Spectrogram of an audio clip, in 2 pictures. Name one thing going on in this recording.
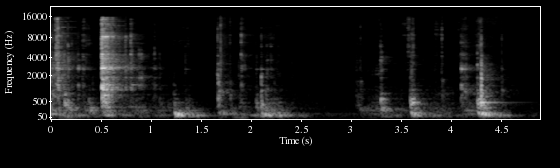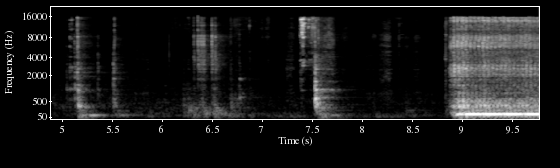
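Small wooden pieces knock and click against a metal table.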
